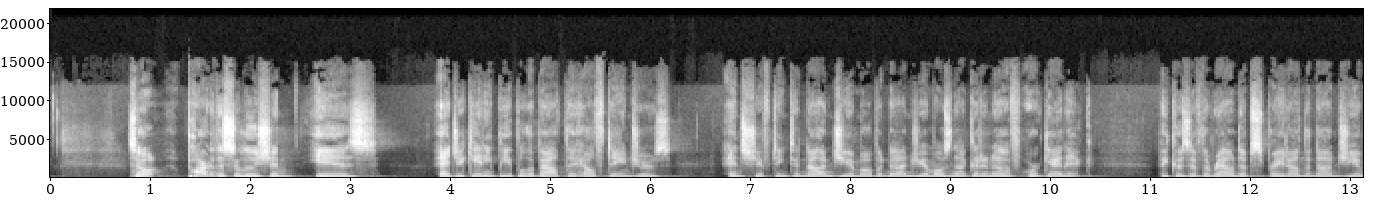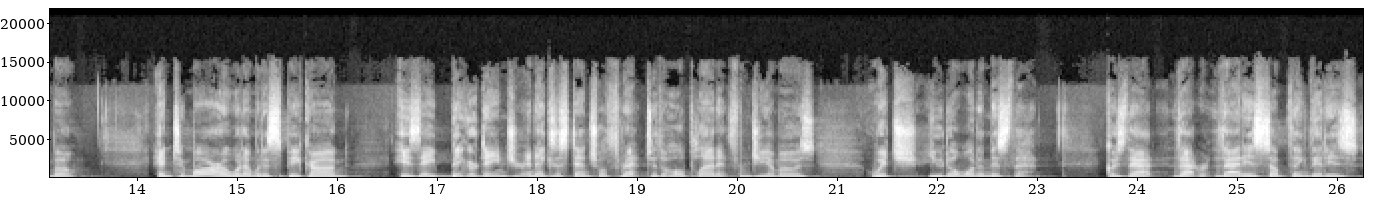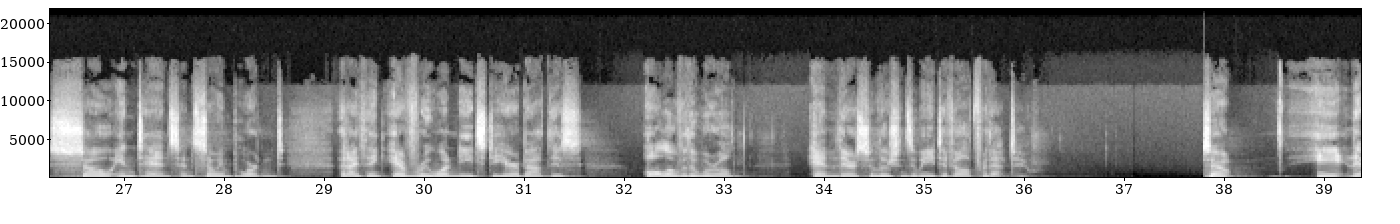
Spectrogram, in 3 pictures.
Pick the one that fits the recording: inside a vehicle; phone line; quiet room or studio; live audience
live audience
